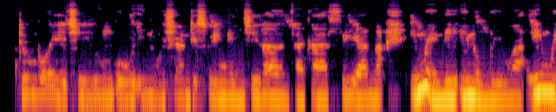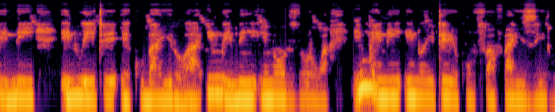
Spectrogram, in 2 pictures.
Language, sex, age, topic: Ndau, female, 25-35, health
